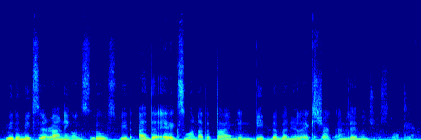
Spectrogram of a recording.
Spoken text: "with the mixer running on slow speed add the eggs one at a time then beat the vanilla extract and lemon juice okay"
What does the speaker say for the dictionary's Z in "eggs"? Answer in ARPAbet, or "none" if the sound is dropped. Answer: S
